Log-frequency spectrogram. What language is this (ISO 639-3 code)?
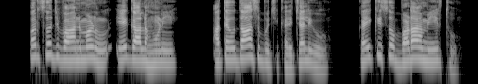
gbk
